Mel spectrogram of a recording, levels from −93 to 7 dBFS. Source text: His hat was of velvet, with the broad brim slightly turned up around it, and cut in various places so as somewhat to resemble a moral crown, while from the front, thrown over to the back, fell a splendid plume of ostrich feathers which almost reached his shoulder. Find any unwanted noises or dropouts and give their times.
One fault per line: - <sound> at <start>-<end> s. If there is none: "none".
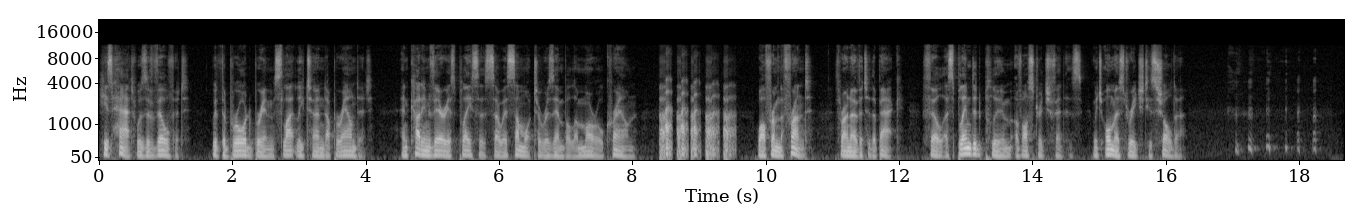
- laugh at 8.4-9.6 s
- laugh at 16.9-18.3 s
